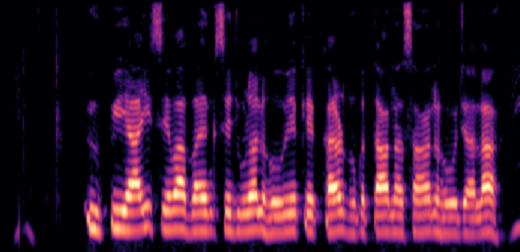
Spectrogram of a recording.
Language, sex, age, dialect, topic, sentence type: Bhojpuri, male, 25-30, Western, banking, statement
